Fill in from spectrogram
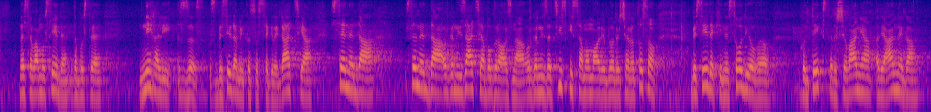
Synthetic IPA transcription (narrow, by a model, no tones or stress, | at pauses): nɛjsɛʋamuseːd̪ɛd̪aboːst̪ɛ | neːxalizzbɛseːd̪amikɔt̪sɔsɛɡɾɛɡaːt̪sijasɛnɛd̪a | sɛnɛd̪aɔɾɡanizaːt̪sijaboɡɾɔːznaɔɾɡanizat̪siskisamɔmɔːɾjɛbloɾɛt͡ʃɛːnɔt̪oːsɔ | bɛseːd̪ɛkinɛsoːd̪ijɔʋə | kɔnt̪eːkst̪ɾɛʃɛʋaːnjaɾɛaːlnɛɡa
